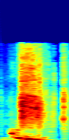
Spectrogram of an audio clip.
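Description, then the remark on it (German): A single loud sneeze: a voiced intake sliding downward in pitch bursts into a broad, breathy blast, followed by a brief fainter puff of air, with no talking. “Ja, Gesundheit.”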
